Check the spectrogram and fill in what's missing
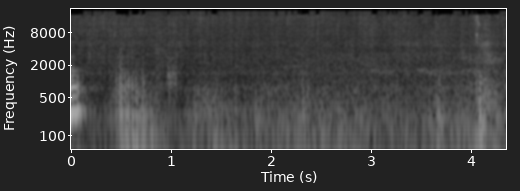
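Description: Green chili, ginger, onion and curry leaves stir-fry in a pan with a steady sizzle, broken by a few sharp scraping stir strokes near the start, middle and end.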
